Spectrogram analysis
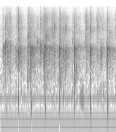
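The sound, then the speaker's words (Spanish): Audience applause for a guest commentator: sparse, evenly spaced handclaps in a steady rhythm, each clap crisp and distinct rather than blending into a dense wash. “Un aplauso para Max y sus comentarios.”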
